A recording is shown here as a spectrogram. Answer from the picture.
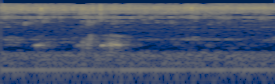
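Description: Thick Alfredo sauce bubbling in a frying pan while a wooden spoon stirs it, with a few soft pops from the bubbles.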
